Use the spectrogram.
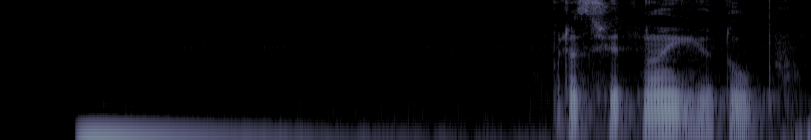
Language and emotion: Russian, neutral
